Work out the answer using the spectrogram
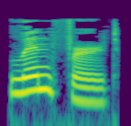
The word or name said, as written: lynford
